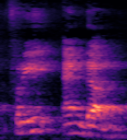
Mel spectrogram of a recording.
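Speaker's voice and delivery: freedom broken slowly into free, and, dumb; slow syllable split. Shown as a demonstration. Teacher splitting freedom into two syllables for class, slow. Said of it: "two syllables".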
